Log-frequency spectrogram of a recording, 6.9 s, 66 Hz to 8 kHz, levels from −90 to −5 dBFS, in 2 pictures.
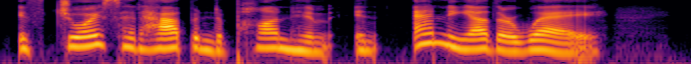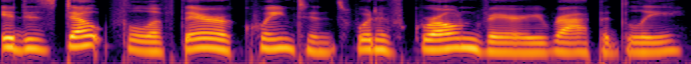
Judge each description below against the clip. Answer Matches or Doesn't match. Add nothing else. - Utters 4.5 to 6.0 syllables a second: Matches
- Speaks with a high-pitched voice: Matches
